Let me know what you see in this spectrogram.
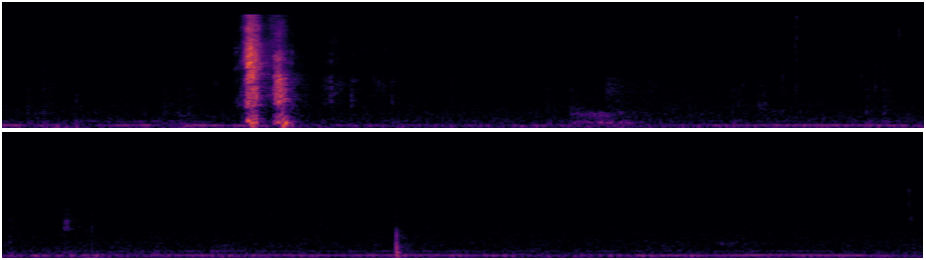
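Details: A Pomeranian dog gives one sharp, explosive double sneeze in a quiet room, then goes quiet: sneezing.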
